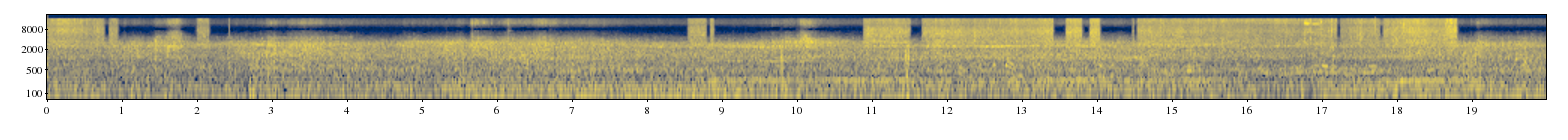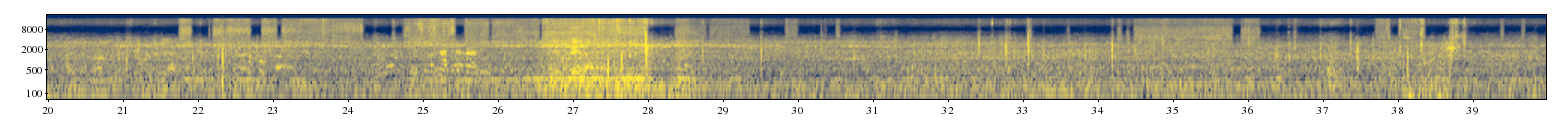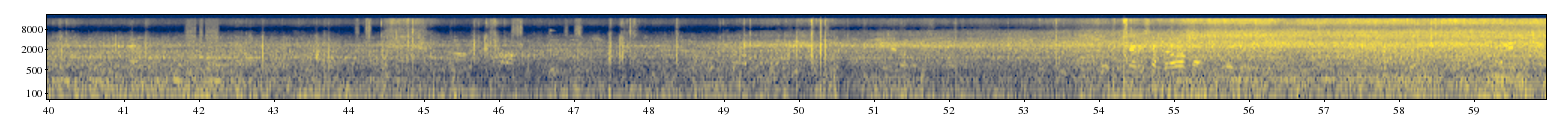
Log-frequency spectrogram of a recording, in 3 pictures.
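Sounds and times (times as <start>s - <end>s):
truck driving on dirt track: 0.0s - 59.9s.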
